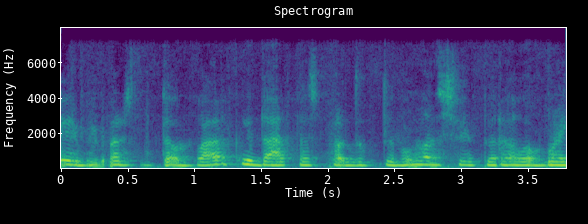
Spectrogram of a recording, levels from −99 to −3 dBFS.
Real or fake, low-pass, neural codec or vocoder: fake; 7.2 kHz; codec, 24 kHz, 1.5 kbps, HILCodec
